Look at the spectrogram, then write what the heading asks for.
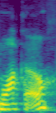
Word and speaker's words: Wakoh: characters that make up the name Wakoh. It rhymes with taco. That's how to pronounce it.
